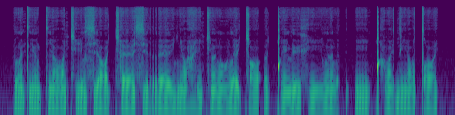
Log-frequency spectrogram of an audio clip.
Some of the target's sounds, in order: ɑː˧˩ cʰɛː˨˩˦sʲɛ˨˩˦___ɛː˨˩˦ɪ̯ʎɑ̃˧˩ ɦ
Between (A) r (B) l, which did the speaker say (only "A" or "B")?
A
